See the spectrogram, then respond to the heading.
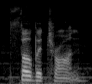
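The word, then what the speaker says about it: phobetron: It is phobotron, pronounced phobotron, according to Strong's G 5400.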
